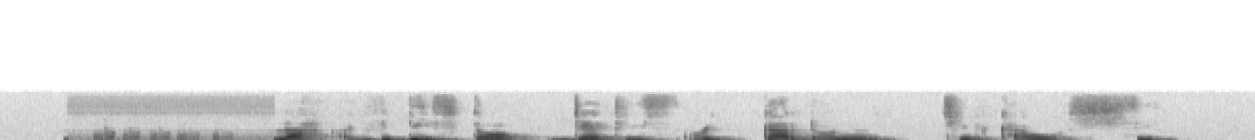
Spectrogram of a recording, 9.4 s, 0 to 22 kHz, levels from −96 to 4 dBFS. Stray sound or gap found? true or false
true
